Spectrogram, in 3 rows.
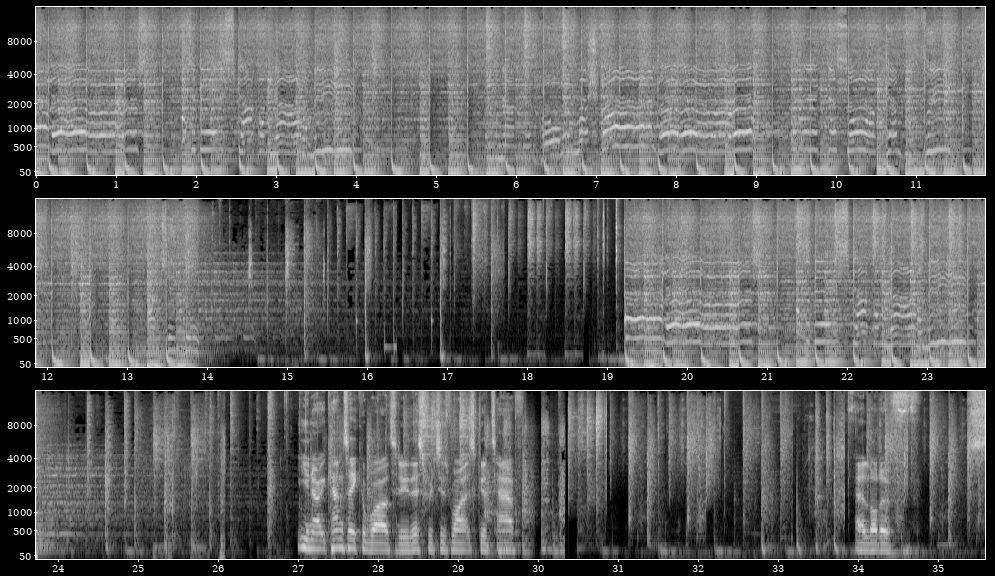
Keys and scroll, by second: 4.2 Down, 6.6 Down, 8.6 Down, 10.1 Down, 12.6 Down, 13.7 space, 14.5 Down, 18.8 space, 23.6 space, 23.9 Down, 30.7 Up, 33.7 Down.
